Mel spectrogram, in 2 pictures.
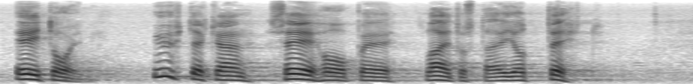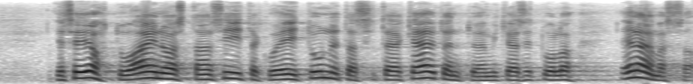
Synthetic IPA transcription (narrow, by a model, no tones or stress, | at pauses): eit̪oimi | yht̪ekæːnseːhoːpeː | lɑit̪ost̪ɑeioːtt̪eht̪y̥ | jɑsejoht̪uːɑinoɑst̪ɑːnsiːt̪ækueit̪unːet̪ɑssit̪ækæyt̪ænt̪øæmikæset̪uolːɑ | elæmæsːæ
